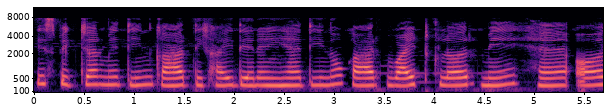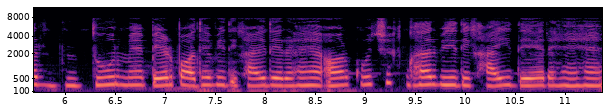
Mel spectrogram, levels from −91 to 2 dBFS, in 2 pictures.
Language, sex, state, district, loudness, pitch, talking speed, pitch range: Hindi, female, Chhattisgarh, Raigarh, -26 LUFS, 270 Hz, 175 wpm, 265-285 Hz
